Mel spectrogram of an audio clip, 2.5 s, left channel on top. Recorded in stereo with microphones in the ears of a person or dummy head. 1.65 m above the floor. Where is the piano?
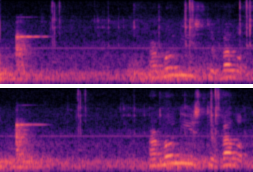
20° right (ahead or behind), 3 m.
